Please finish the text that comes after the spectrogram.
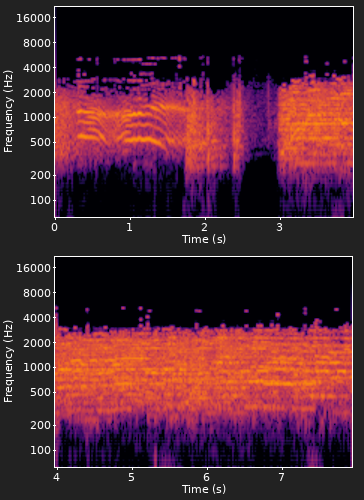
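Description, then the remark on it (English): A wavering, voice-like cry gives way to a few sharp, loud gunshot bursts from a gun stuck through a rear window by a gloved hand, followed by a brief lull and then a long stretch of steady, harsh noise. “Oh, heard a shot in there.”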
